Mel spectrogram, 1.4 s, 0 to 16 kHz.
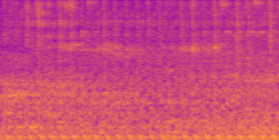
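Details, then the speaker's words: Cummins Onan QG5500 gas generator with a flashing red light, not producing power, new spark plugs fitted: low, uneven chugging, running rough; cause found to be a broken brush block. "the flashing light tells us that it is running yes obviously but it's not making power when the light is flashing it says we're not making power and you can hear that it's it's off it's not running well"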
